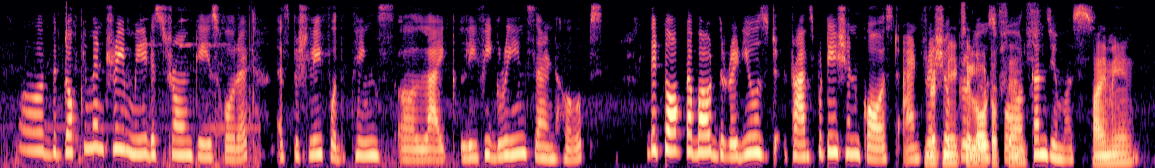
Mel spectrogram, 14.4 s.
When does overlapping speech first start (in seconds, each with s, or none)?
11.6 s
